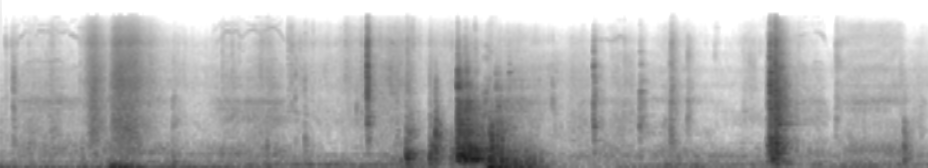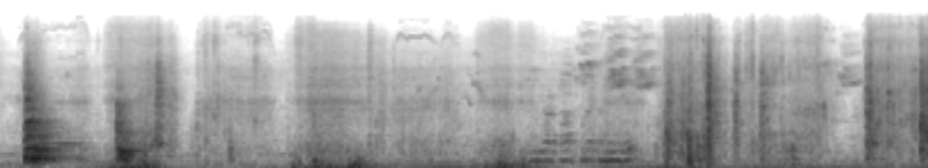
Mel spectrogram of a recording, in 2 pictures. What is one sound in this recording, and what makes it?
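Objects knock and clatter as they are picked up and moved around.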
